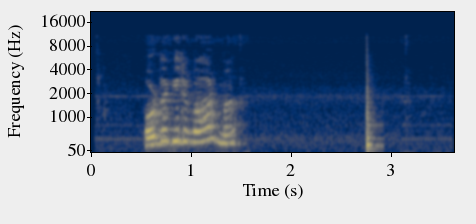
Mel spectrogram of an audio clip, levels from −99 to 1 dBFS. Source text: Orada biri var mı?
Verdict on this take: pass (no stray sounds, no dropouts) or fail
fail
